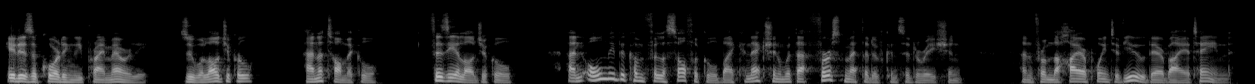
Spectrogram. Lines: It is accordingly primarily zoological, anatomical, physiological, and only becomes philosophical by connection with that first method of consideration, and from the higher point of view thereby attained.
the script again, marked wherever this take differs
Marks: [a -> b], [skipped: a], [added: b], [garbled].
It is accordingly primarily zoological, anatomical, physiological, and only [becomes -> become] philosophical by connection with that first method of consideration, and from the higher point of view thereby attained.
